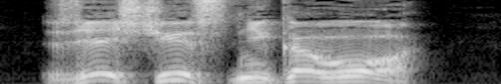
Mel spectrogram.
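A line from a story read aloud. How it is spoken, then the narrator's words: Slightly irritated shout. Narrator (Russian): крикнул кто-то справа слегка раздраженным голосом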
